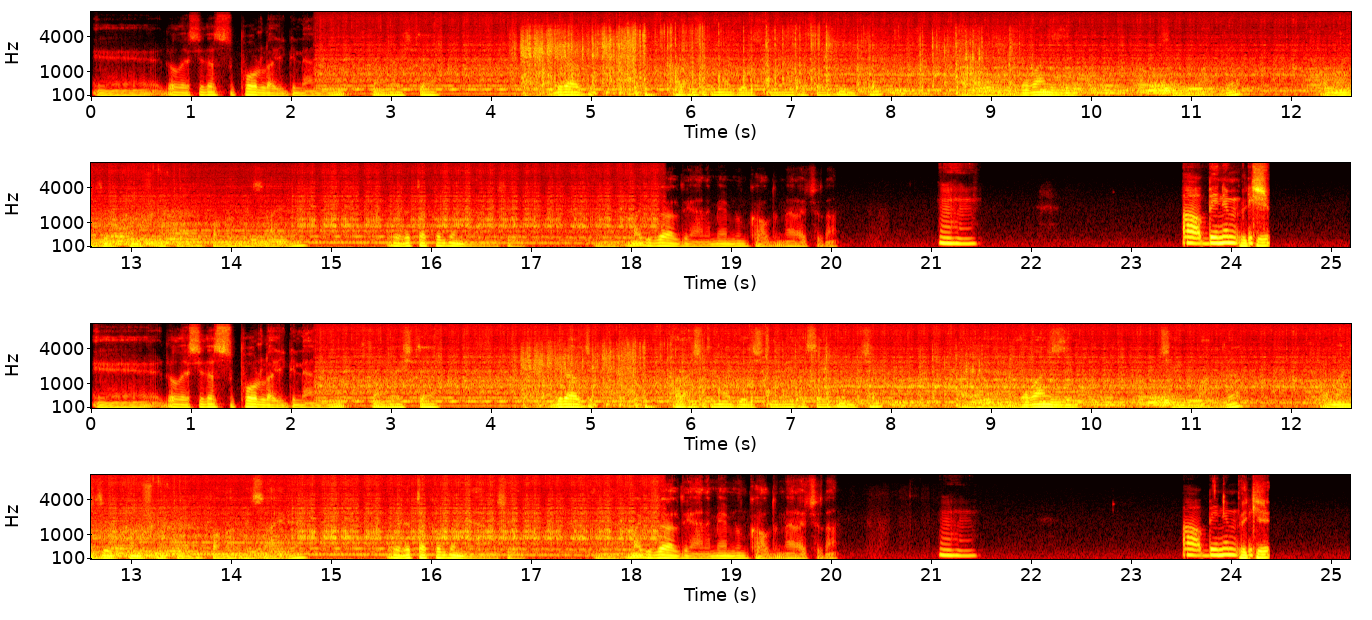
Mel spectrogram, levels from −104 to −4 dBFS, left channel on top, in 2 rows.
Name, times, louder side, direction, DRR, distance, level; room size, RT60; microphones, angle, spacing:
voice 1, 0.0-3.5 4.5-5.4 5.8-7.9 8.7-9.9 10.7-11.5 12.3-14.8 15.5-16.9 17.5-20.0 24.1-24.4, right 2 dB, 60° right, 1.1 m, -32 dB
sound 1, 2.2-18.3, right 3 dB, 20° right, 0.7 m, -38 dB
sound 2, 4.2-9.7, left 3 dB, 20° left, 1.1 m, -36 dB
sound 3, 7.6-14.6, left 1 dB, 65° left, 3.2 m, -36 dB
voice 2, 21.1-21.5 23.5-24.4, left 5 dB, 90° left, 0.7 m, -26 dB
head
